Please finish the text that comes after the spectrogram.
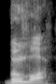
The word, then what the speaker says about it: Mboumoua: Because an an M well, an M is there, but it's not pronounced. It is silent.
